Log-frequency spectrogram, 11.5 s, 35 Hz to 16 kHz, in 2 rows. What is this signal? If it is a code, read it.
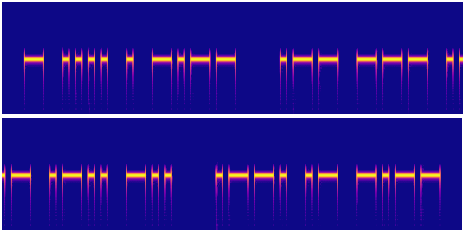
Morse code, heard as a keyed tone, about 15 wpm, 700 Hz. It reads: THEY WOULD PAY
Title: Sentences from Top 1000 Words - Review Part 5 - 15wpm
